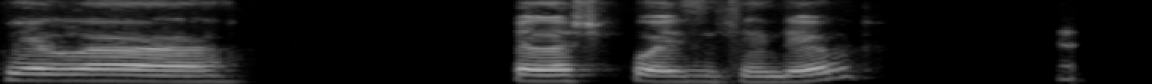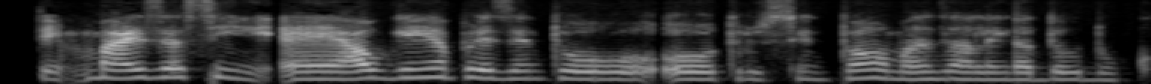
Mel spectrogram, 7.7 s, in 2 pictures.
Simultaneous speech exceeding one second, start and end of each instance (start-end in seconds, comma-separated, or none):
none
